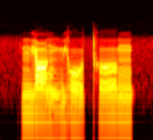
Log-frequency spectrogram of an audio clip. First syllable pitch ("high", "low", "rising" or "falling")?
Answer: falling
